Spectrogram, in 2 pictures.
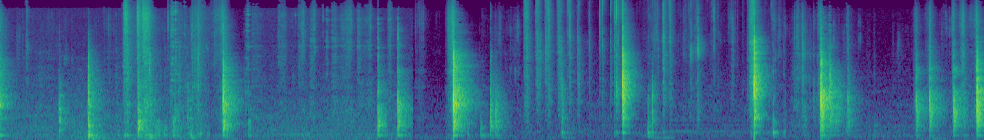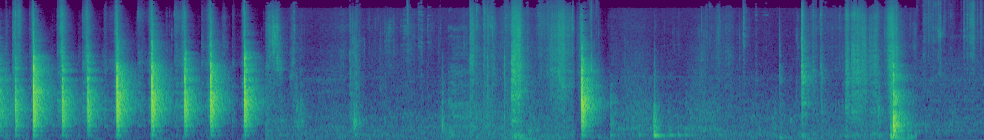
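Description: Chef's knife chopping Korean radish on a wooden cutting board: sharp knocks of the blade against the board, irregular at first, then a quick even run of about three a second midway. Near the end the knife cuts through a Korean pear.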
